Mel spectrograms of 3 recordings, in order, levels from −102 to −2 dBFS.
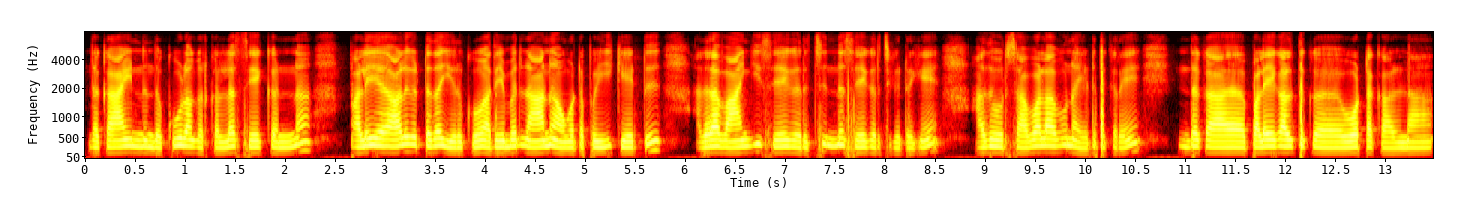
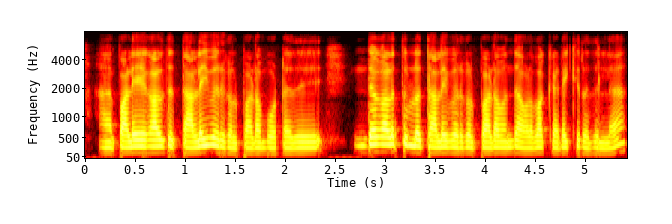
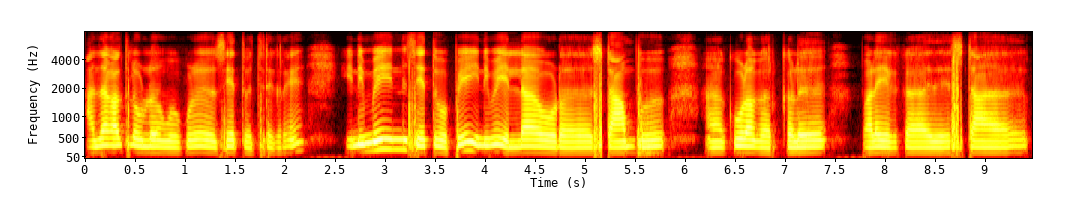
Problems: none marked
